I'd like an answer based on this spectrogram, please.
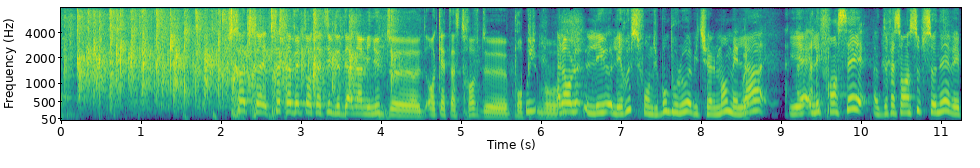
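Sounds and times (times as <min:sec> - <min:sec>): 
audience clapping: 0:00.0 - 0:04.4
speech: 0:02.2 - 0:11.2
laughter: 0:08.6 - 0:10.6.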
